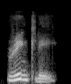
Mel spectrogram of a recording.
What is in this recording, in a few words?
"wrinkly", Indian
